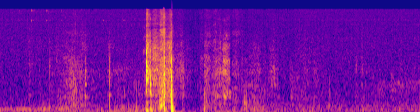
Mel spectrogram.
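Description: A short burst of knocking and rubbing about a second and a half in, ending in one sharp loud knock, then a few softer knocks: handling noise from the recording phone as it is moved.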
